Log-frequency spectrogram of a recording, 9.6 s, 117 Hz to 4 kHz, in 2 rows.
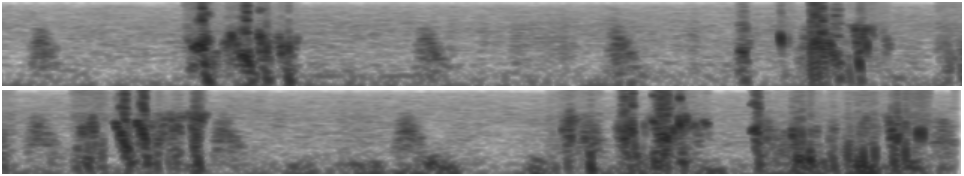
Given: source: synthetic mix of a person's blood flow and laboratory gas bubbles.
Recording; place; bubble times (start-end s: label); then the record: Doppler ultrasound of blood flow; subclavian vein
0.93-1.52 s: bubbles
3.69-3.79 s: bubbles
3.90-4.01 s: bubbles
4.04-4.49 s: bubbles
4.70-4.92 s: bubbles
5.18-5.88 s: bubbles
7.55-7.84 s: bubbles
7.89-8.38 s: bubbles
8.57-8.93 s: bubbles
8.95-9.47 s: bubbles
From the record:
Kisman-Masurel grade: 233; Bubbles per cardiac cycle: several, 3 to 8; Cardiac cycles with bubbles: 50 to 99%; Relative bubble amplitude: loud (0.450 to 0.775); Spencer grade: 3 (all of the cardiac periods contain showers or single bubble signals, but not dominating or overriding the cardiac motion signals); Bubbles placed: anywhere in the cardiac cycle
